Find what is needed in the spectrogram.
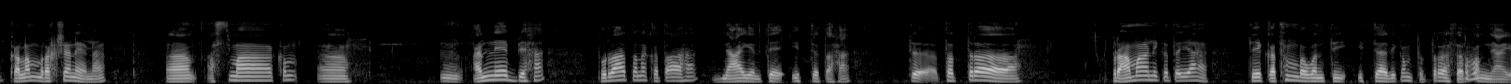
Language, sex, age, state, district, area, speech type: Sanskrit, male, 18-30, Karnataka, Bagalkot, rural, spontaneous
